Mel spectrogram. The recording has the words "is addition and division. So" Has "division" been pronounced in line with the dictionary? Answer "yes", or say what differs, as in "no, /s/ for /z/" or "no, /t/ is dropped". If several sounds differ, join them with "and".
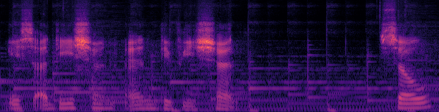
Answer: no, /ʃ/ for /ʒ/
